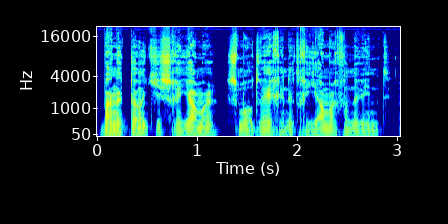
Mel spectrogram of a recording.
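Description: Man reading a kids' storybook out loud, lowish voice, expressive, dry close sound. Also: dry recording. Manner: expressive, slowing at sad moments. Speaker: narrator.

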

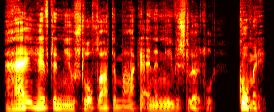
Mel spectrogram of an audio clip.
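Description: A man's voice: on the low side, sing-song, moderate pace, dry recording, clean studio sound. A man voicing a kindly, earnest bookseller. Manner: earnest, indignant. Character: kindly indignant older male bookseller.

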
